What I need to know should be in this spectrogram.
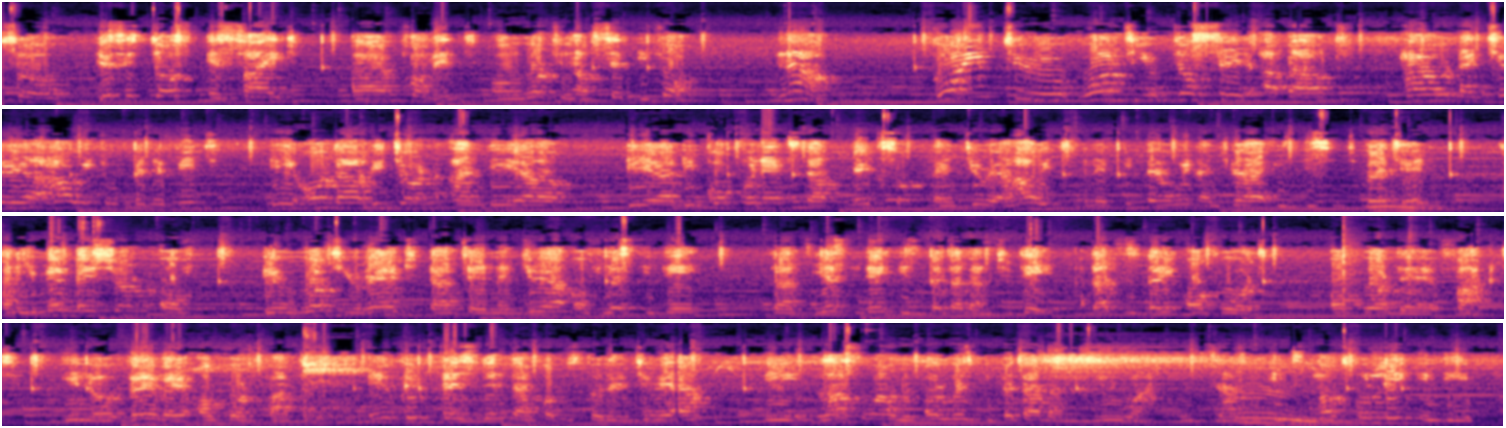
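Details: Adult male speaker; normal speech.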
